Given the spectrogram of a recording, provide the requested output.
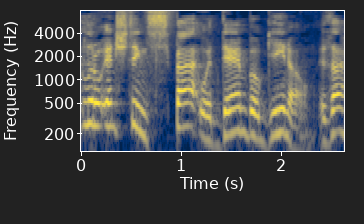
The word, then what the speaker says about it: Bongino: So, you had that little interesting spat with Dan Bongino. Is that how you pronounce it? Dan Bongino, yeah. Dan Bongino.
